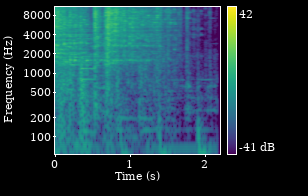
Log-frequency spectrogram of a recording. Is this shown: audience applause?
no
